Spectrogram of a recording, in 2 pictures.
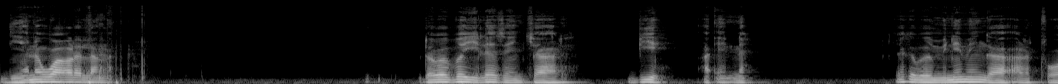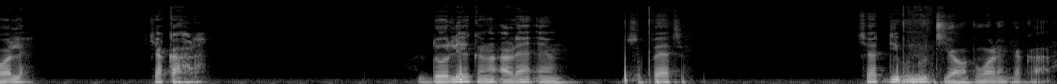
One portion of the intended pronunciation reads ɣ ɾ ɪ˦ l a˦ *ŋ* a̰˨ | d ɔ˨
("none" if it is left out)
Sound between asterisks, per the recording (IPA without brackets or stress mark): ŋ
